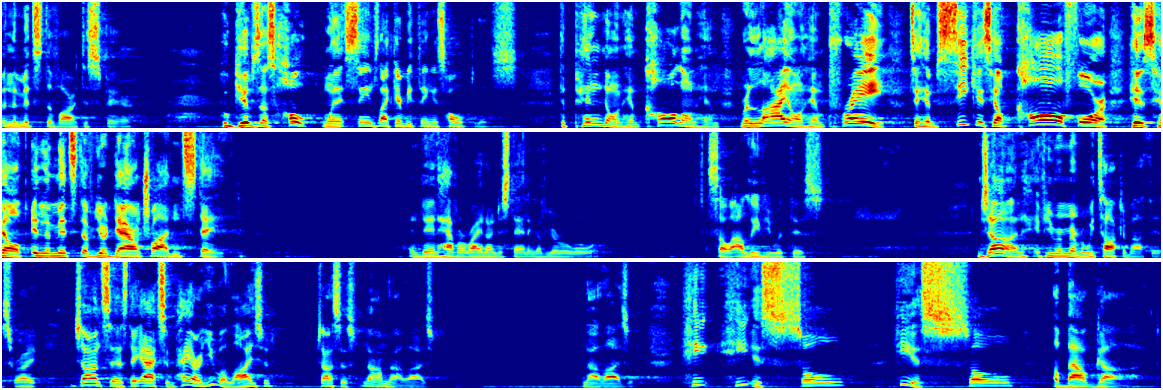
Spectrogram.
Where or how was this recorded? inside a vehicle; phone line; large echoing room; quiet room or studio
large echoing room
